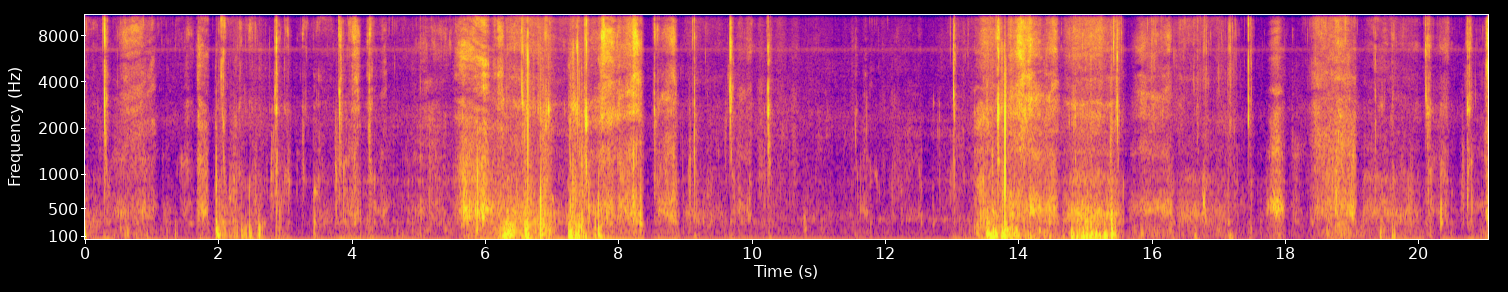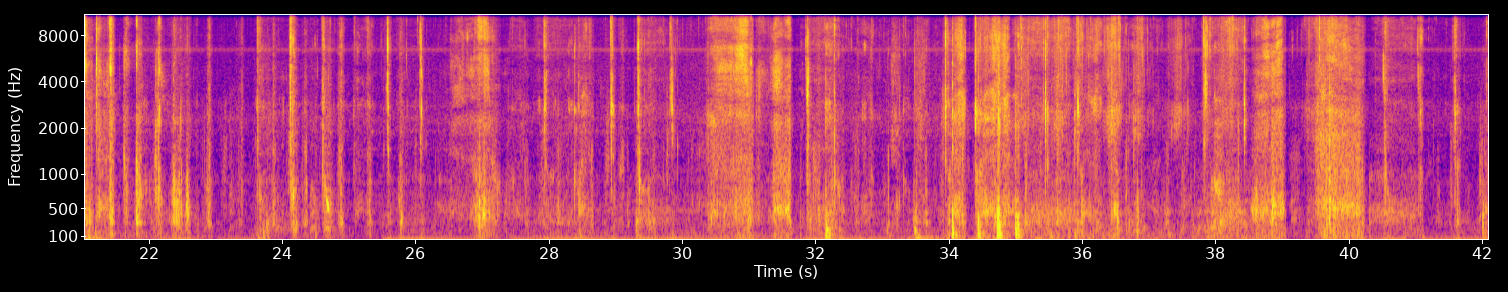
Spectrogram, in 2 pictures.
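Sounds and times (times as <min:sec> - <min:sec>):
person chewing crunchy food: 0:00.0 - 0:42.0.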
